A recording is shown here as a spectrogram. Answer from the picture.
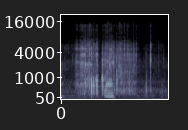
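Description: Crinkly rustling of a hand handling a potted orchid and its bark-chip mix, with a few light clicks and one sharp click near the end.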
